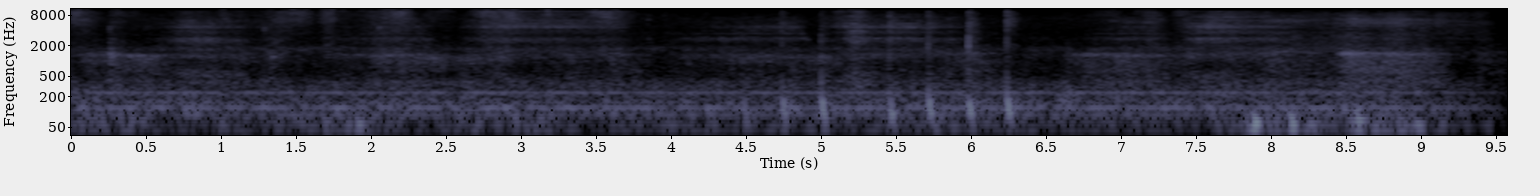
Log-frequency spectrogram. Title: The snores of a happy girl 😴💤😴💤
